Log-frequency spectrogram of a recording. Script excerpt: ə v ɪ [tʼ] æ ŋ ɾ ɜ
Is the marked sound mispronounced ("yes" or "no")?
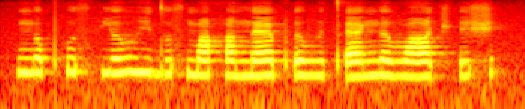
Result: no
